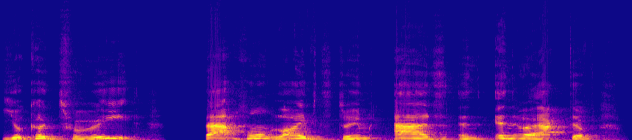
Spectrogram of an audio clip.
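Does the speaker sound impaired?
Yes: cerebral palsy; affects speech to an extent.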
